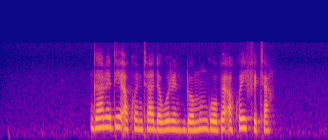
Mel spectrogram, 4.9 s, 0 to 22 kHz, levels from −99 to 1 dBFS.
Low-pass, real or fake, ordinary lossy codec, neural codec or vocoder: 7.2 kHz; real; none; none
